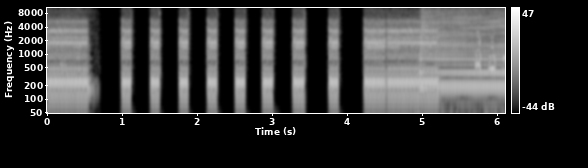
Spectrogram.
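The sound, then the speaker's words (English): A harsh electronic buzzer drones, breaks into eight rapid, evenly spaced bursts, then settles back into a long, steady, loud buzz. No one speaks. “Please buzz me again one more time.”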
